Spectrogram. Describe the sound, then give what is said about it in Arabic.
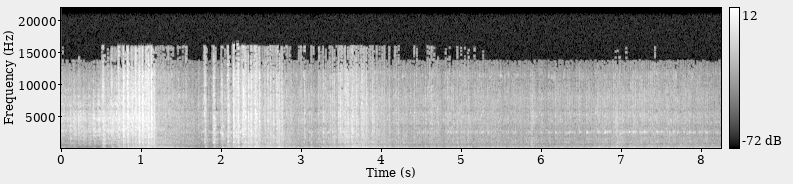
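A truck engine turns over and revs in a couple of loud surges, then settles into a steady low rumble as the truck pulls away carrying a man in a hat. No one speaks. “غادرت الشاحنة وهي تحمل الرجل ذا القبعة”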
